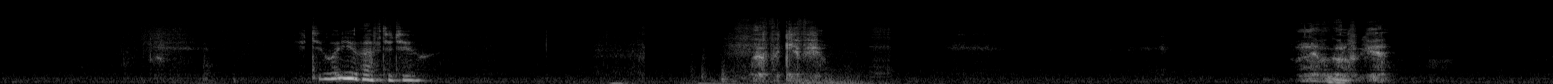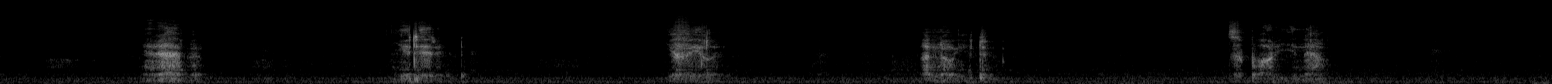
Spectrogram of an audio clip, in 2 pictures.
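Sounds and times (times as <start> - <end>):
person whispering: 7.5 - 8.9, 13.0 - 14.0, 19.4 - 20.1, 22.2 - 22.8, 24.8 - 25.5, 27.8 - 28.8.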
